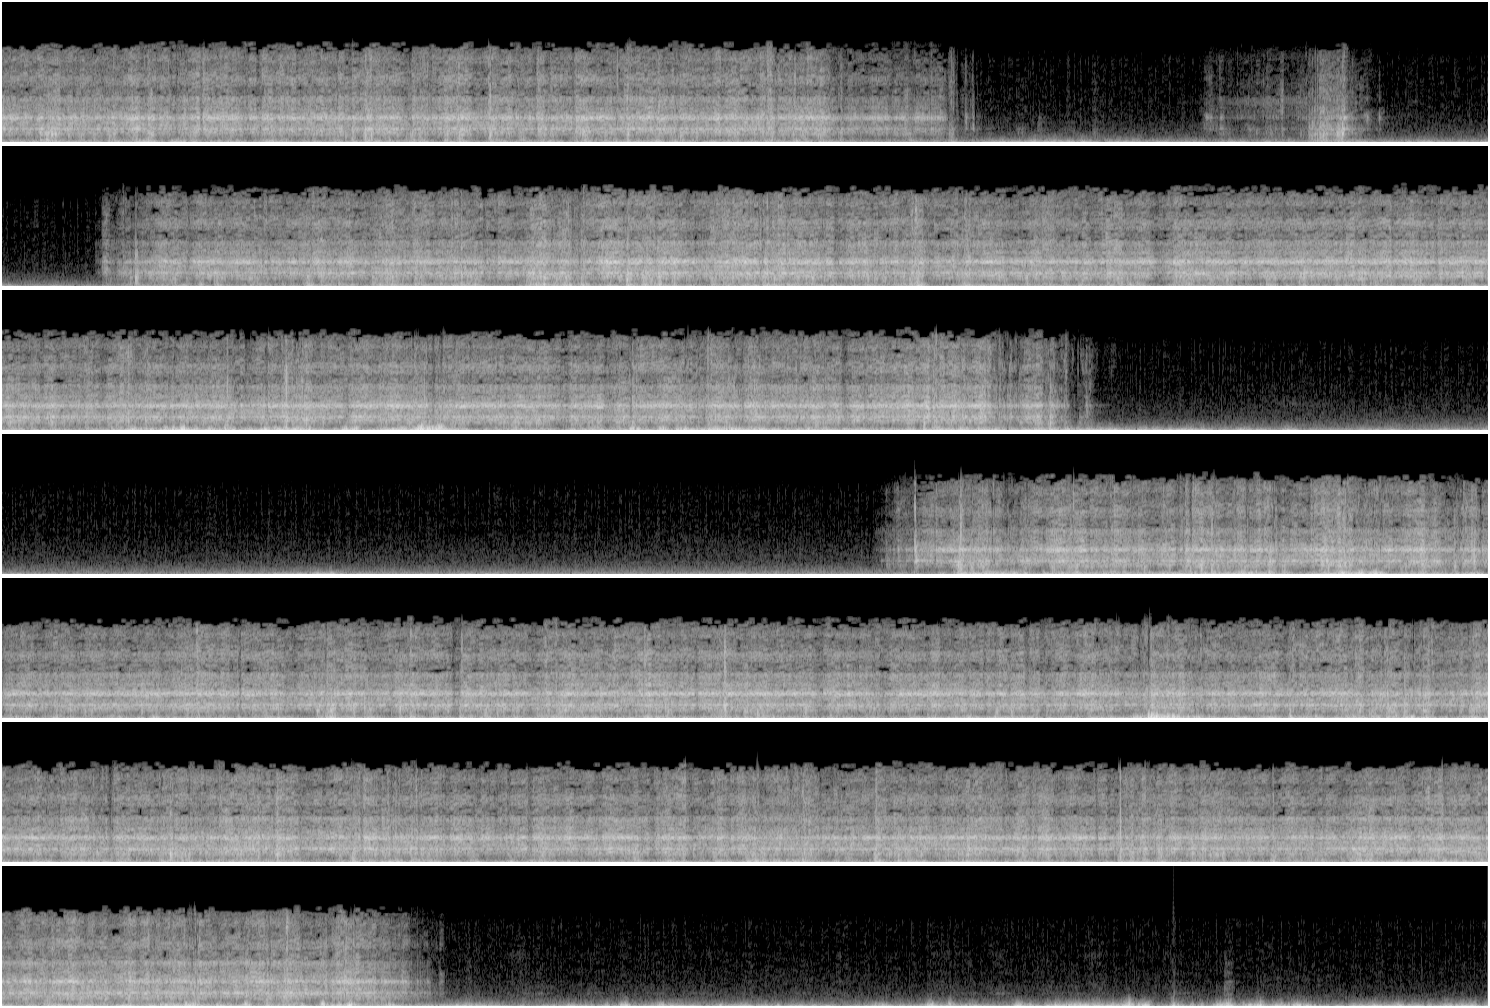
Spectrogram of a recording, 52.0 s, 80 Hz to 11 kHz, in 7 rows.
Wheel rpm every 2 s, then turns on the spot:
70, 70, 10, 0, 50, 80, 70, 70, 70, 50, 0, 0, 0, 30, 60, 60, 70, 70, 70, 70, 70, 70, 70, 10, 0, 0.
none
